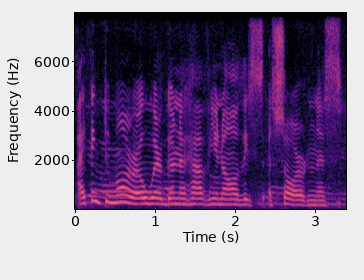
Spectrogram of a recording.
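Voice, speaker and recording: A woman's voice: a little high, moderate pace. Hesitant Greek-accented woman athlete. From Greece. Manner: hesitant, searching for words, many fillers. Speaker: triathlete. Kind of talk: trackside interview. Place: outdoors at a race aid station.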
